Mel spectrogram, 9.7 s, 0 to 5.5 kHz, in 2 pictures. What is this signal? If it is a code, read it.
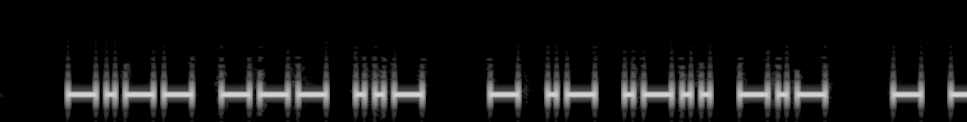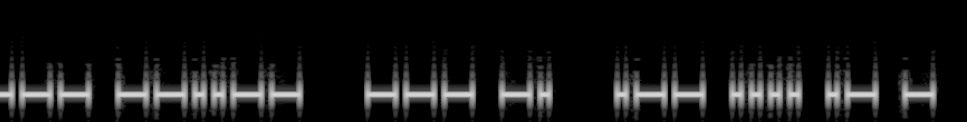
Morse code, heard as a keyed tone, about 25 wpm, 600 Hz. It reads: YOU TALK TO, ON WHAT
